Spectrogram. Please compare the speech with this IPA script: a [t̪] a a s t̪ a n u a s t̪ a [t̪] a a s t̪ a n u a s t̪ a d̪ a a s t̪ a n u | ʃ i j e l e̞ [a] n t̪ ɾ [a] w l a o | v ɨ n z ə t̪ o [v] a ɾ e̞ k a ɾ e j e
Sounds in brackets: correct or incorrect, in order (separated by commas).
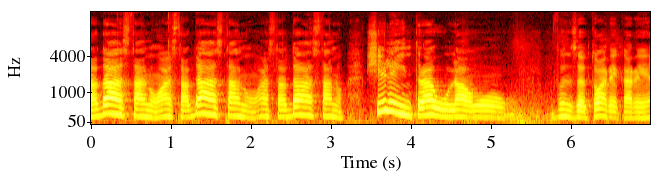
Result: incorrect, incorrect, incorrect, correct, incorrect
